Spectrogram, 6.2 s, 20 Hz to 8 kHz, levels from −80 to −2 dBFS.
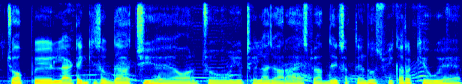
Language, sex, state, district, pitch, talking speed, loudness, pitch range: Hindi, male, Bihar, Jahanabad, 120 Hz, 245 wpm, -31 LUFS, 115-125 Hz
